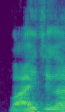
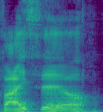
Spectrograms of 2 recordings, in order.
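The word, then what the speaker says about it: Weisz: 와이즈가 아니라 바이스예요. 아버지가 좀 뭐 유택의 헝가리 사람이라서 독일 발음으로 바이스 그렇게 하면 되겠죠.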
